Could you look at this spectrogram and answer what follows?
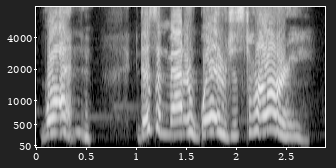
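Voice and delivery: desperate shouted warning; urgent shout. Acted. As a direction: yell at her to flee now.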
